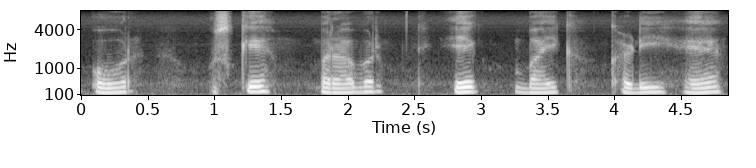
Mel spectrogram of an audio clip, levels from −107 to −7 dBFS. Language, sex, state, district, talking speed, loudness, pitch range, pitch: Hindi, male, Uttar Pradesh, Saharanpur, 85 wpm, -18 LUFS, 155-180 Hz, 165 Hz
